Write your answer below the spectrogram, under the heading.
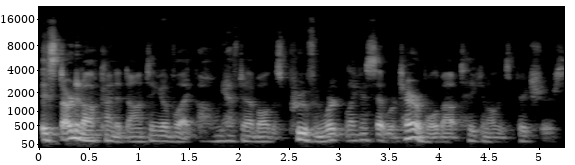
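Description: A somewhat breathy man talks at a very fast pace with a medium pitch. His pitch variation is ordinary, and his loudness swings widely. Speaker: military service member. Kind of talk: casual interview.

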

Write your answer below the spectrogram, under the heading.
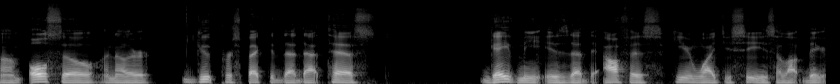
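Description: In a Spanish accent, a man with a very deep, low pitch talks at a fairly slow pace with fairly even intonation and a dark, mellow tone, the sound dry and close with no echo and the recording very clean over a silent background. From Puerto Rico. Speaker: engineer and test team lead. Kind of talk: interview. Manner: hesitant, many fillers.

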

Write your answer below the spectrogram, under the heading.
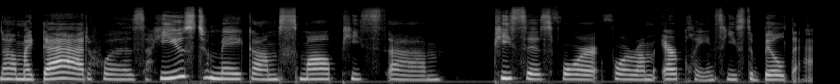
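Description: Very slow speech with fairly even intonation in an American accent. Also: woman, high pitch for a woman. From California and Mexico. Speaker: army sergeant major. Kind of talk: interview. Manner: halting.

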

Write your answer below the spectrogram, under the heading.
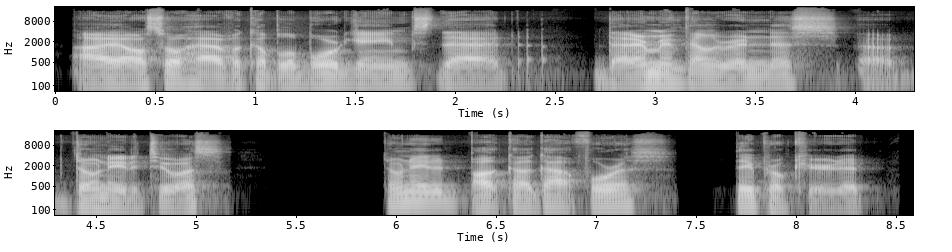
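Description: An ordinary speaking voice from a man with an American accent, fairly low in pitch and fairly quick in pace. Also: ordinary pitch variation, very clean recording, silent background. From Texas, San Antonio. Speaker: military chapel staff sergeant. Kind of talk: casual interview chat.

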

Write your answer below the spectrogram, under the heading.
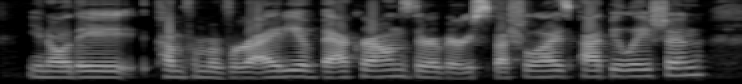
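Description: Her intonation is monotone and flat. The woman talks at a fairly quick pace with a fairly low pitch. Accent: Upper Midwest. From Minnesota. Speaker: military flight nurse. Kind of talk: casual interview.

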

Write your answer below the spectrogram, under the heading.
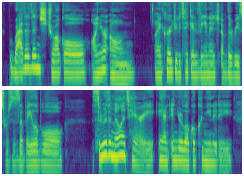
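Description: Recorded very cleanly against a silent background, with dry, close sound and no echo, a woman with an American accent uses a normal speaking voice at a moderate pace, fairly low in pitch with ordinary pitch variation. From US South. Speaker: social worker, program analyst. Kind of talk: conversational interview.

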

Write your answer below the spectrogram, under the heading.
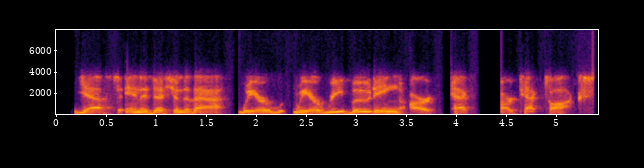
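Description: Speaking fairly slowly at a medium pitch, a man uses a normal speaking voice with very even loudness. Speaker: program director. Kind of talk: interview answers, explanatory. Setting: video call.

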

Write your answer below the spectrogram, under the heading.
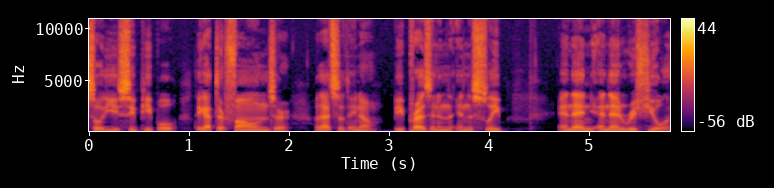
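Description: An ordinary speaking voice from a man with an American accent, fairly low pitch and moderate pace, dry and close with no echo on a very clean recording with a silent background. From New Hampshire and California, US. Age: 40s. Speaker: senior military enlisted leader. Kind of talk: interview conversation.

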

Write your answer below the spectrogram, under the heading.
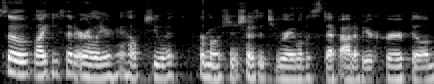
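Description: In a Midwestern American accent, a woman speaks with a very deep, low pitch. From US Midwest, Indiana. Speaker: military recruiter. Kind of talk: interview.

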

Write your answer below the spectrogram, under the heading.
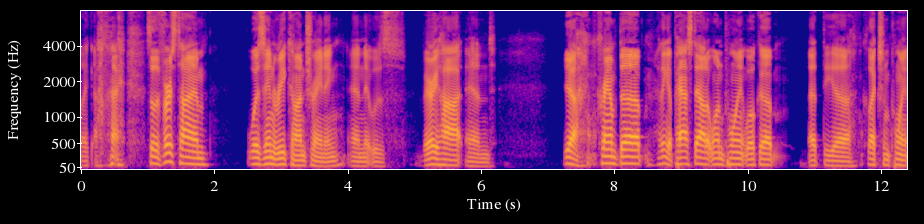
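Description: In a dry, close sound with no echo on a very clean recording with a silent background, a man with an unremarkable speaking voice talks at a fairly low pitch with ordinary pitch variation. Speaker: editor and former military medic. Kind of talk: casual discussion.

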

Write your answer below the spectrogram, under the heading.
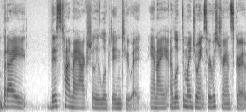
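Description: The speaker has an American accent and a fairly quick pace. The intonation stays fairly even. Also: woman, very deep, low pitch for a woman. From Oregon. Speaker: military recruiter. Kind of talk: interview.

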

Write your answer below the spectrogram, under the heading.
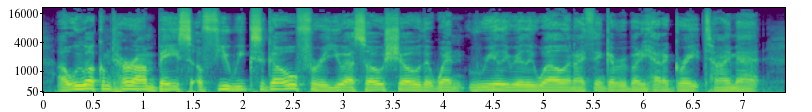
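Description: A man's dark, mellow, medium-pitched voice moves at a moderate pace with ordinary pitch variation on a very clean recording with a silent background. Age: 40s. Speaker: podcast host, military veteran. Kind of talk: casual chat.

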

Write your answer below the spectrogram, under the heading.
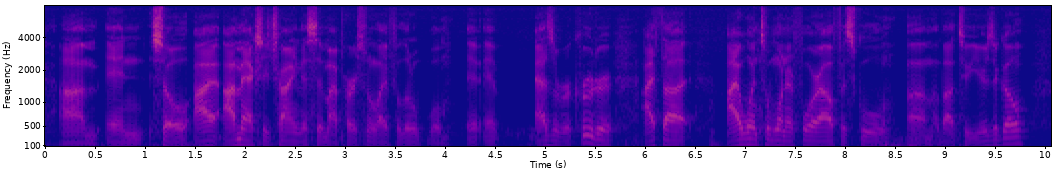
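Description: Speaking at a fairly quick pace, a man with a southeastern Massachusetts accent has a very deep, low pitch and ordinary pitch variation. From Massachusetts South Coast, New Bedford area. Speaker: military recruiter. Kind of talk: roundtable discussion.

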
